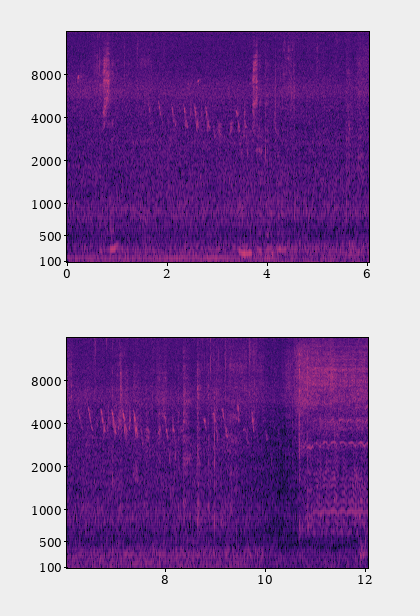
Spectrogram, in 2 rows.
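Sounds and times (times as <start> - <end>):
low outdoor background: 0.0 - 12.0
songbird chirping: 0.0 - 12.0.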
